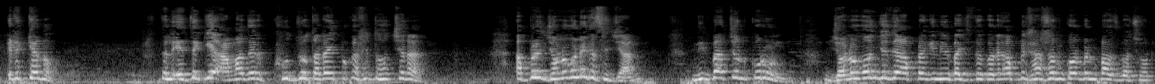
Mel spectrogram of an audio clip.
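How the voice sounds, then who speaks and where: A man's voice: very high-pitched, normal speed, pauses often, a little hiss or hum. A middle-aged man, giving a talk show political commentary with emphatic rhetorical questions.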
